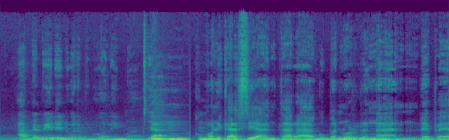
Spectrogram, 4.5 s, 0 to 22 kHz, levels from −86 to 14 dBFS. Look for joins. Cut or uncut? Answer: cut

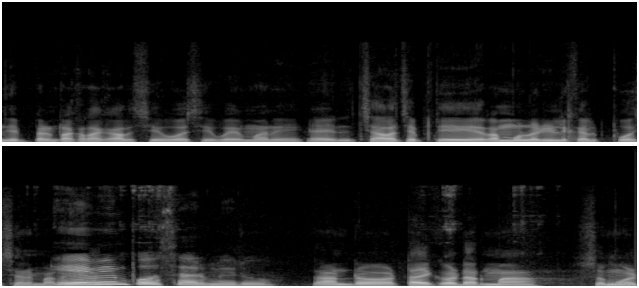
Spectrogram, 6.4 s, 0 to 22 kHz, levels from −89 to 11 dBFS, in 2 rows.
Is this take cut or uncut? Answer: uncut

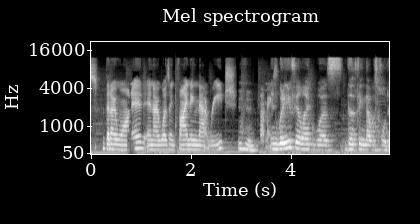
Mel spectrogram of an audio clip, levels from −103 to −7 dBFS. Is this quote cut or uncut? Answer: cut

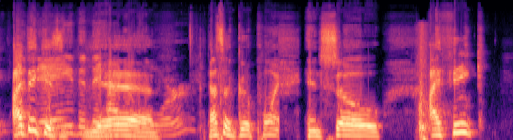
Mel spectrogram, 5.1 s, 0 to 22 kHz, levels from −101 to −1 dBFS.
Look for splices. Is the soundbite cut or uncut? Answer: cut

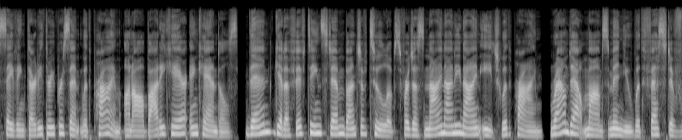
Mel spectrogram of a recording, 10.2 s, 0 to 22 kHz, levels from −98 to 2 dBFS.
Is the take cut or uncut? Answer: uncut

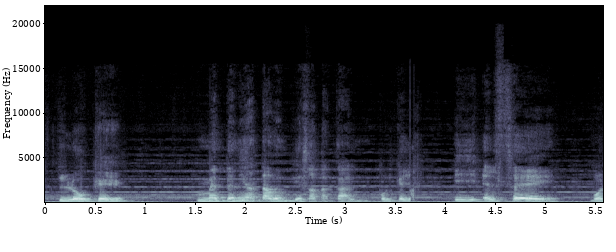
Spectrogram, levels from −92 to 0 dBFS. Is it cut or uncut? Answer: cut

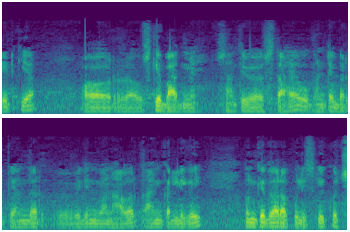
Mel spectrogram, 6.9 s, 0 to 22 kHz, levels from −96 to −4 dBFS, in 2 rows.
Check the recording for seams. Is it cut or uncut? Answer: uncut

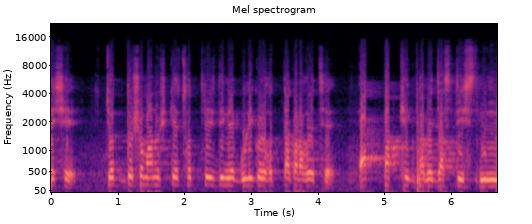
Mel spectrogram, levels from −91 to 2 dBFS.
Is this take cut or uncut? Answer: cut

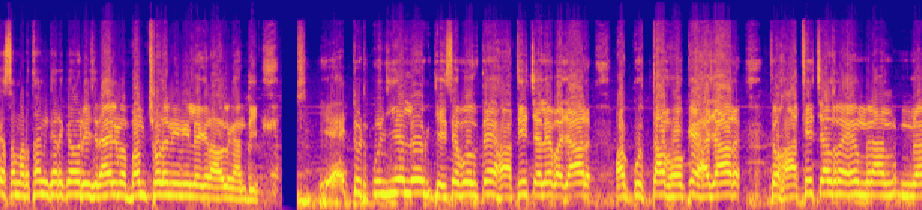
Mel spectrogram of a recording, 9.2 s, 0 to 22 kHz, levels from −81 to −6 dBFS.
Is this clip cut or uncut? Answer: cut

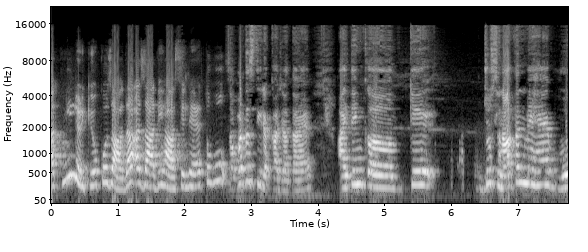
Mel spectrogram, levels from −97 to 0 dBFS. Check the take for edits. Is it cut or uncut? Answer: cut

